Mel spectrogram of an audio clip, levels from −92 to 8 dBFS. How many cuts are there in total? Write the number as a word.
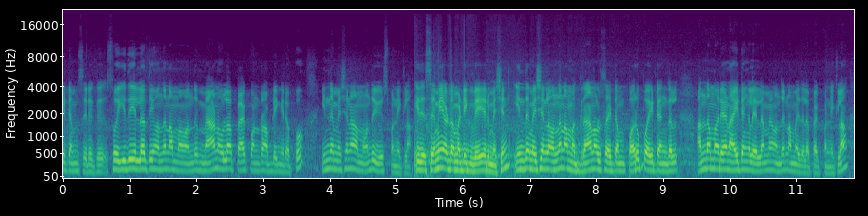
one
